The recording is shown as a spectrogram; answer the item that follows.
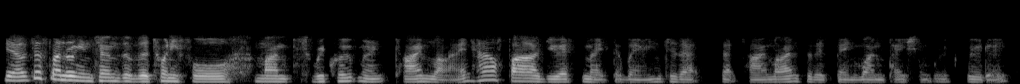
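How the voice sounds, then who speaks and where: Guy calling in w/ questions, casual, lots of fry, muffled lo-fi line. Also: mid-range voice, moderate pace, few pauses. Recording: dull lo-fi phone connection.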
